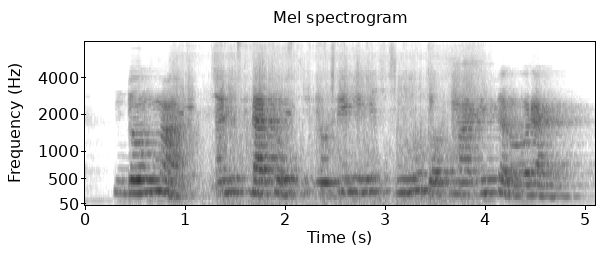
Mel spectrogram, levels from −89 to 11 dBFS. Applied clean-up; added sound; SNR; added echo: neural separator model SepFormer DNS4.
